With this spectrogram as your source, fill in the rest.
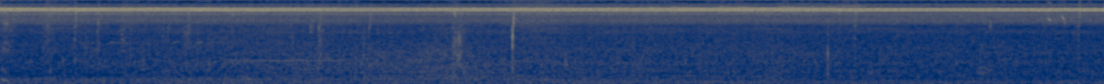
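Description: Dry leaves rustle as monkeys scuffle on the ground.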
